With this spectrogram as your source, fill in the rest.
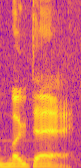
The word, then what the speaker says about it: Moder: has it wrong oh it's pronounced modaire modere modere i found a site with the pronunciation danish made a group oh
